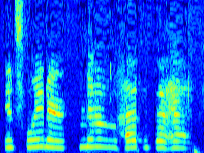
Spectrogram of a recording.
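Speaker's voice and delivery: high, soft little lament; small, high-pitched pretend shock; mock disbelief. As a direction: squeak it quietly in pretend dismay. Playful mock disbelief at winter.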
